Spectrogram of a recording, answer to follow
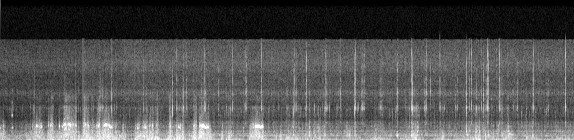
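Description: Wind buffeting the microphone of a moving bicycle, a steady low rumble, with a dense patter of small clicks and rattles as the tyres roll over paving stones.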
